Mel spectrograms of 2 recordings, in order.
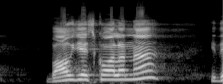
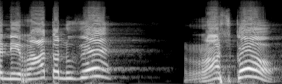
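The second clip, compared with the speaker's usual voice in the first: loud, slow proclamation of the saying; loud quote; 4 semitones higher, 7 dB louder, much slower than usual. Retold or imitated. Preacher loudly repeats the Lord's saying to the youth. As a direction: hammer the verse out slowly and loudly. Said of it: "అన్నాడు ఆయన".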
